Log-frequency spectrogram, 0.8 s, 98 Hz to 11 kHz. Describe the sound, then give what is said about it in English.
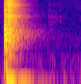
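A single sharp hand clap made to sync a recording, loud, with a bright snappy attack that fades quickly into a short tail, then near silence. “All right, let's clap down. 3, 2, 1.”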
